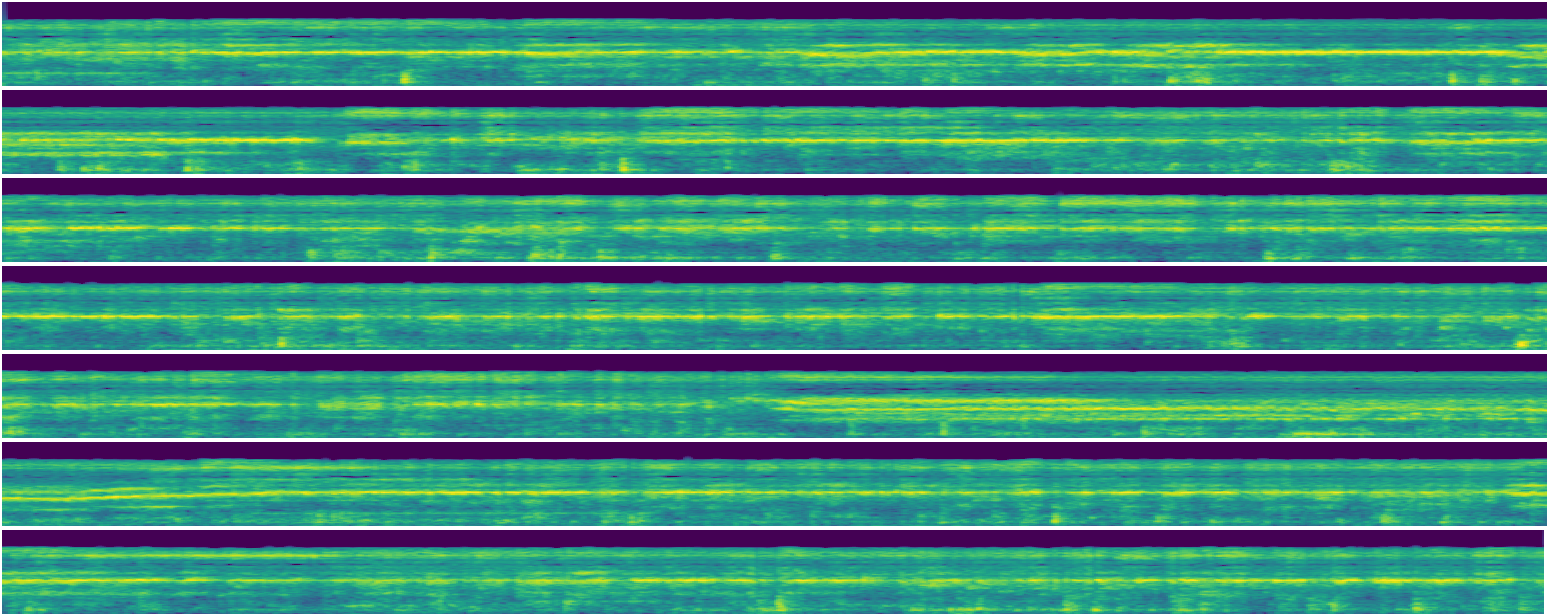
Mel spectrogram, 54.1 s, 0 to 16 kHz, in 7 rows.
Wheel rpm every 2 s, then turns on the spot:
230, 230, 220, 220, 220, 230, 230, 230, 230, 230, 230, 230, 230, 230, 230, 230, 230, 180, 160, 190, 230, 230, 230, 230, 230, 230, 230.
none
